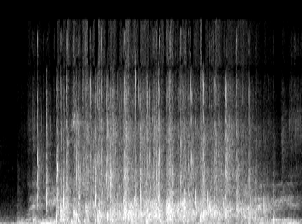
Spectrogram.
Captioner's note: applause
